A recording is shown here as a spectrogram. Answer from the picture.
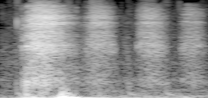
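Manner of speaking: short breath of laughter; amused laugh. Real, not acted. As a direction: let out a brief voiceless laugh. Amused by the joke.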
